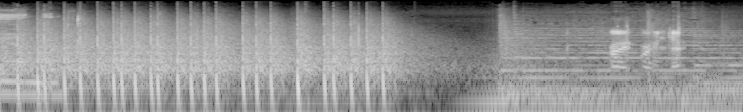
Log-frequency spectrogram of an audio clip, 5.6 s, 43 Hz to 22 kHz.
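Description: Gunfire in the military game Arma 3: a loud, rapid string of close shots for about three seconds, then a pause and quieter game ambience with radio-like tones.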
